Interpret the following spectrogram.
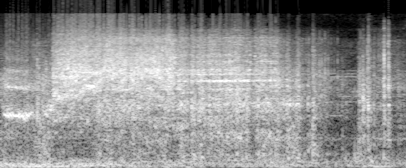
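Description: A motorcycle going down in a curve: it skids and slides along the road, a harsh scraping hiss lasting about three seconds over a low rumble. It is heard from a camera mounted on the crashing bike itself.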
